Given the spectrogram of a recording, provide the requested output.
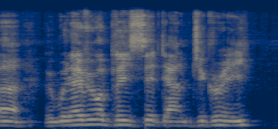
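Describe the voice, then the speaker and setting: Using a put-on character voice, a man speaks at a medium pitch. His delivery is a flat monotone at a moderate pace. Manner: commanding, with a catchphrase at the end.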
